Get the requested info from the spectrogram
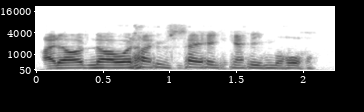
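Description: A man's voice: on the high side, steady tone, normal speed, no echo, lo-fi sound. A young man chatting on voice chat while gaming, joking and easily flustered. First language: not English. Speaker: gamer on voice chat. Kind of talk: casual chat while playing.

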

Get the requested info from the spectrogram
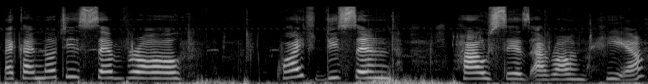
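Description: Slow-talking Kenyan woman vlogging outdoors. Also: high-pitched, fairly even intonation, pushed and bright, a little hiss or hum. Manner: slow, chatty, addresses viewers as guys. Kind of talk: walking vlog chat. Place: rural roadside outdoors. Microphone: phone held at arm's length.

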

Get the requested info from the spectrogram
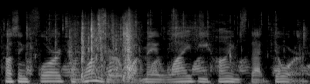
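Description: A man's voice: mid-range voice, steady tone, a little fast, a bit bright. A man reading a scripted horror story as a dramatic narrator. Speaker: narrator of a horror fan fiction. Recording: music behind the narration. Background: music.

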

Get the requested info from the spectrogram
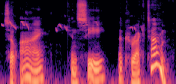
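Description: A man hosting a casual live stream at home on his phone, speaking gently to viewers and to baby chicks. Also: medium pitch, huge pitch swings, takes it slowly, a little hiss or hum. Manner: gentle, soft-spoken, talks to chat and chicks. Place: home room. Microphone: handheld phone.

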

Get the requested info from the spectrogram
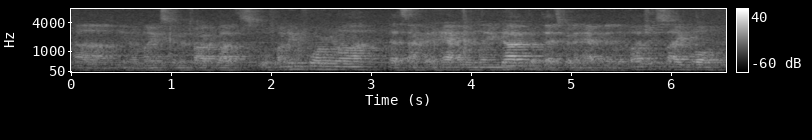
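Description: A man's voice: mid-range voice, fast. A middle-aged man at a podium, explaining policy updates to a school board in a casual, explanatory way with many fillers, recorded from across a large meeting room. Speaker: school administrator presenting to a board. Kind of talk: meeting presentation. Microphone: room mic from far off, standing at a podium. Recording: very echoey room, distant mic, noisy.

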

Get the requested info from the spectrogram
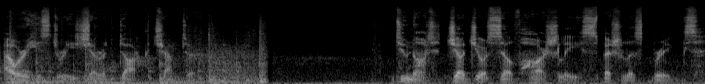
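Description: An actor playing a stern, imposing warrior clan master in a video game, speaking formally in measured admonishments. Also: male voice, rumbling low, very animated, gravelly, music in the background, exaggerated voice. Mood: grave. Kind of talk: dramatic video game cutscene acting.

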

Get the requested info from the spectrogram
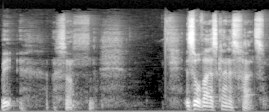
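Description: A man's voice: mid-range voice, animated, slow, a little mellow, husky, heavily acted. An actor playing a brusque, self-important Australian businessman in a 1960s German radio crime drama. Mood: businesslike, firm. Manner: clipped, self-important, indignant. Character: brusque, busy rich Australian businessman, wool merchant's son.

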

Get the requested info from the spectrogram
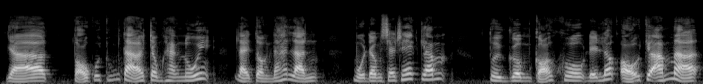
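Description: Man playing a meek, high-pitched little cartoon crow. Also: lively intonation, moderate pace, natural voice. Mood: humble. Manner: pleading, humble, deferential. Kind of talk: animated fable voice acting.

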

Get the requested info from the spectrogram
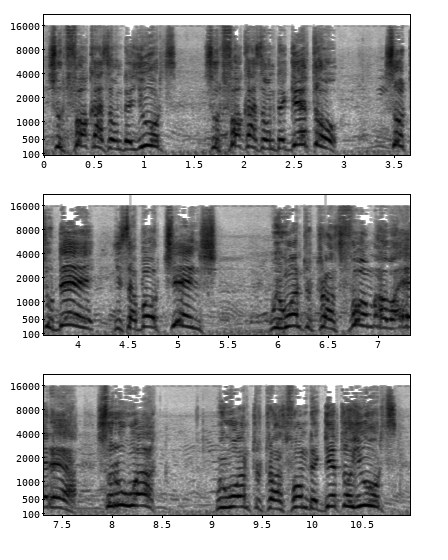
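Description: High-pitched, emphatic Ugandan man. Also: unhurried, a faint crowd. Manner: emphatic, declamatory, repetitive phrasing. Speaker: community team leader. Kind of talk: impassioned public address to camera. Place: outdoors under trees among a gathering.

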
